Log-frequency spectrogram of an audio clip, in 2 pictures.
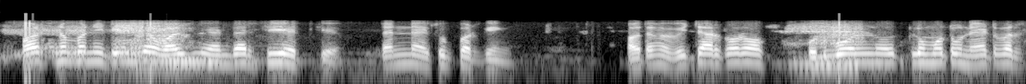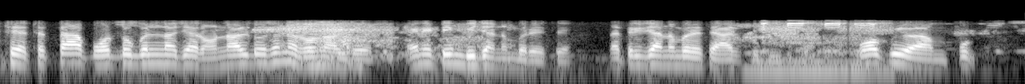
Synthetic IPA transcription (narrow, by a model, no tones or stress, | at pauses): fʰəɾsʈnəmbəɾniʈimt͡ʃʰeʋəlɖniənd̪əɾsiet͡ʃkʰe | ʈənːajsupəɾkɪ̃ŋɡ | ɦəʋet̪əmẽʋit͡ʃaɾkəɾofuʈbolnũeʈlũmoʈũneʈʋəɾk̚t͡ʃʰet͡ʃʰət̪ːãpɔɾʈuɡəlnod͡ʒaɾonalɖot͡ʃʰeneɾonalɖoeniʈimbid͡ʒanəmbəɾet͡ʃʰe | nat̪ɾid͡ʒanəmbəɾet͡ʃʰeaɾt̪ikipopip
